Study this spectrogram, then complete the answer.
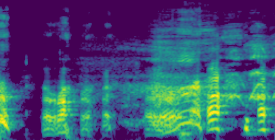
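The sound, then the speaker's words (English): Someone imitates a dog or wolf with a few short, wavering vocal yelps and howl-like glides, broken up by breathy, laugh-like bursts. “you're getting in touch with your inner wolf.”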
